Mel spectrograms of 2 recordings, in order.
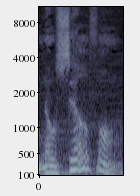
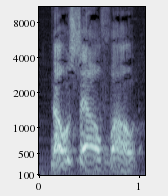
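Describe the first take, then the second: First: Quiet flat repeat. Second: Breathless shocked yelp; hyperventilating. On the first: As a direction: say it softly, deflated. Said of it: "Say, say that again". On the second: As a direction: gasp it out in fake panic. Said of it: "I'm, I'm hyperventilating". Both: Pretend.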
